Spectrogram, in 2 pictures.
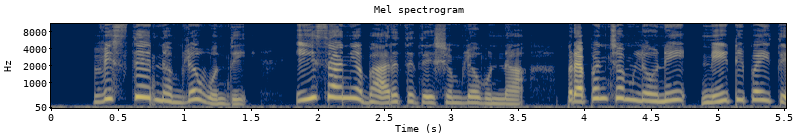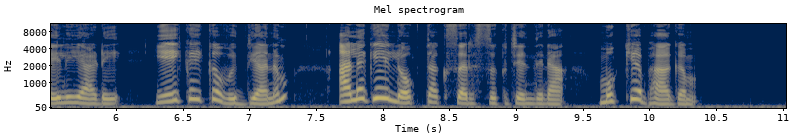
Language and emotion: Telugu, neutral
